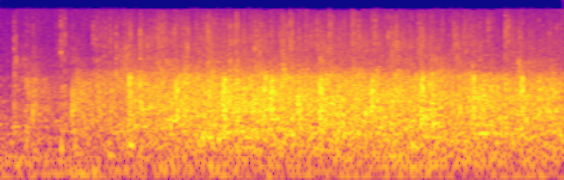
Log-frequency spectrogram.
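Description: A church audience breaks into steady, sustained applause, many hands clapping in a dense, even wash that swells within the first second and holds loud throughout.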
